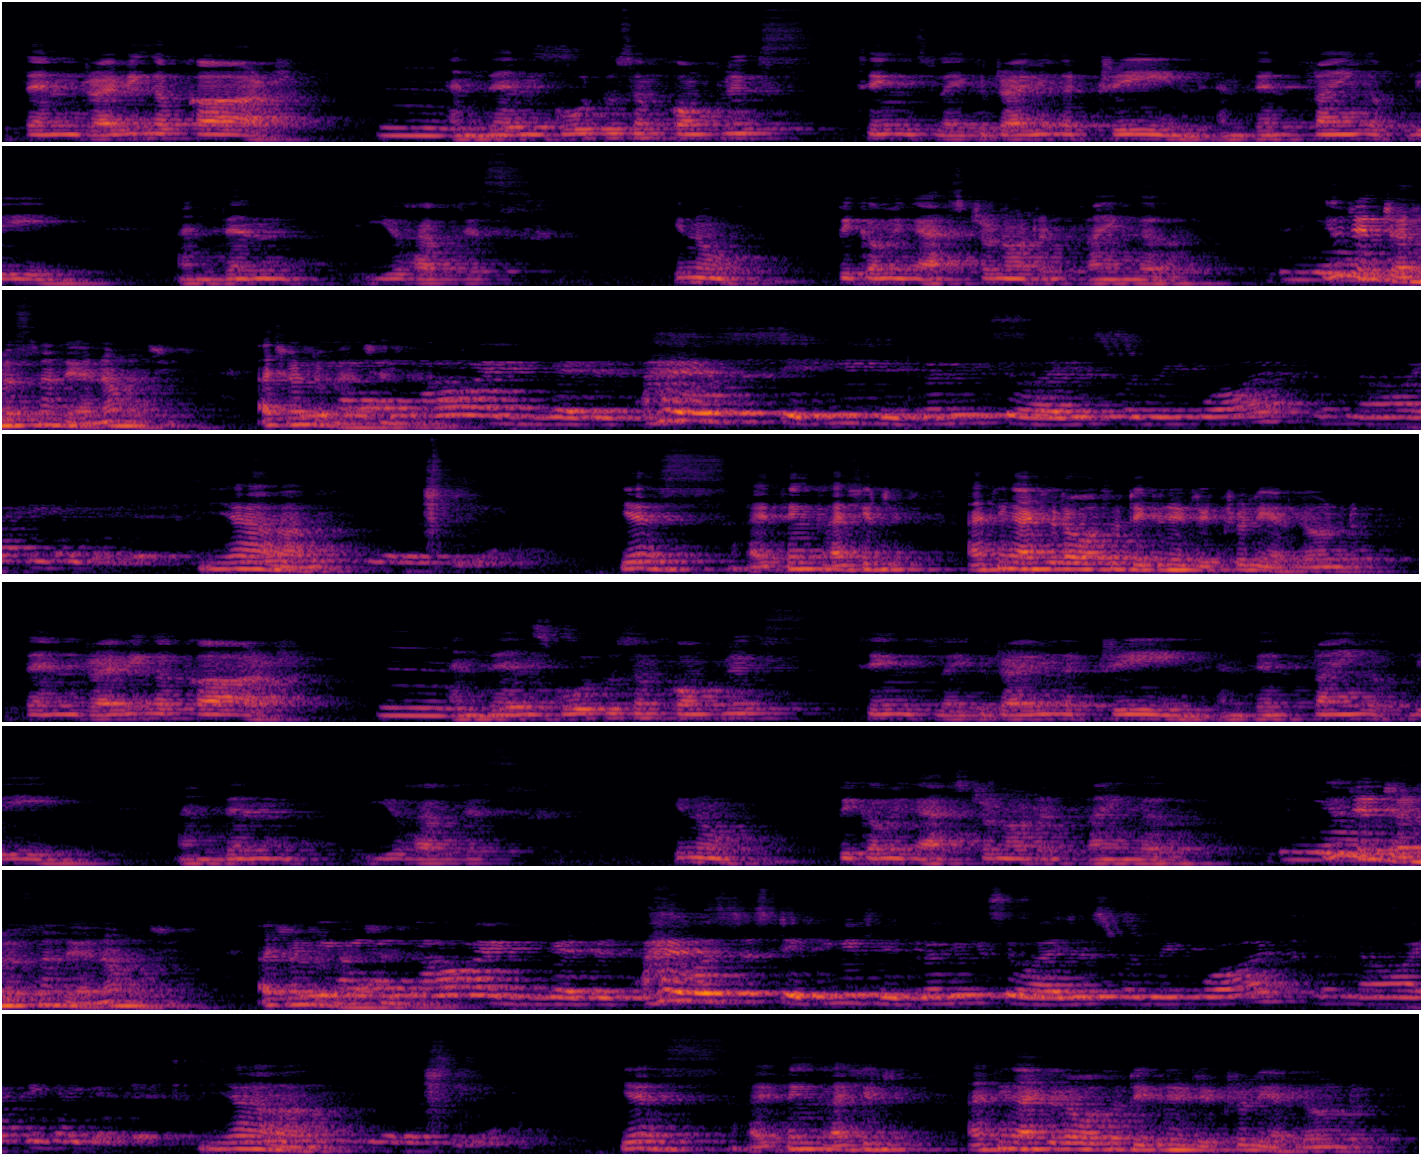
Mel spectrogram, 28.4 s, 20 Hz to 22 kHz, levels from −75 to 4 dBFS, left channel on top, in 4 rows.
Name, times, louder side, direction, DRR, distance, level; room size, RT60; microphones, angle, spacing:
voice 1, 0.1-1.5 2.2-4.0 4.3-7.5 8.0-8.6 8.9-9.8 10.5-11.0 11.3-13.1 13.7-15.1 15.5-16.4 22.3-23.1 23.4-23.5 24.4-28.2, left 2 dB, 35° left, 3.2 m, -32 dB
voice 2, 1.9-3.0 6.8-6.9 8.2-8.3 13.5-14.1 15.7-22.1 22.4-23.8, right 2 dB, 45° right, 6.0 m, -33 dB
26.0 x 22.0 x 4.6 m
head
